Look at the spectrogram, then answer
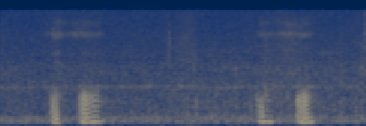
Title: Yorkies snoring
